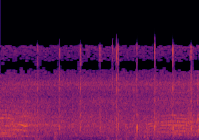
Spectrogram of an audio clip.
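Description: Sports-hall crowd noise and voices with dull thumps of bodies landing on the mat during a Vovinam fight routine, and a sharp clap near the end.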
